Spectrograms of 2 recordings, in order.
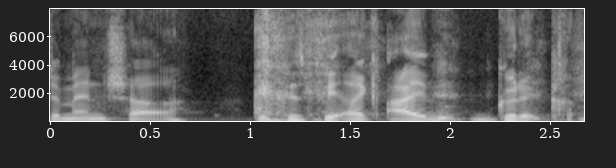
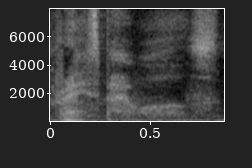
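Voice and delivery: whisper; 22 dB quieter than usual. Acted. Spooky aside.

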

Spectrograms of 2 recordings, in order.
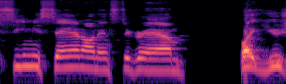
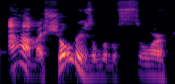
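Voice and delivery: lower, softer mock grumble about a sore shoulder; mock minor complaint; 7 semitones lower, 5 dB quieter than usual. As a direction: toss it off as a small gripe, quieter. Shrugging off minor aches.

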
